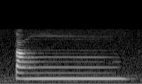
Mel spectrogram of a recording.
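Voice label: "dang3", Cantonese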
